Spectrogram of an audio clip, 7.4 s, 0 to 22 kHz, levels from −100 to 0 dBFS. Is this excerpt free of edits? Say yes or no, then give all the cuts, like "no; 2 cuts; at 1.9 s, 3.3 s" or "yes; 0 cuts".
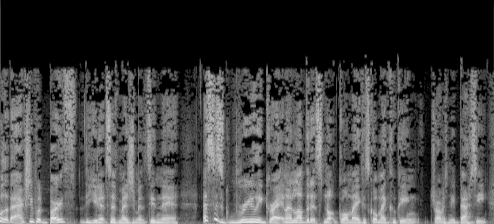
yes; 0 cuts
